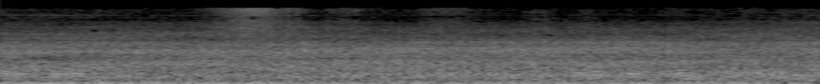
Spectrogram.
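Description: Steady road and engine noise of a moving car heard from inside the cabin, a constant low hum under an even rush.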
